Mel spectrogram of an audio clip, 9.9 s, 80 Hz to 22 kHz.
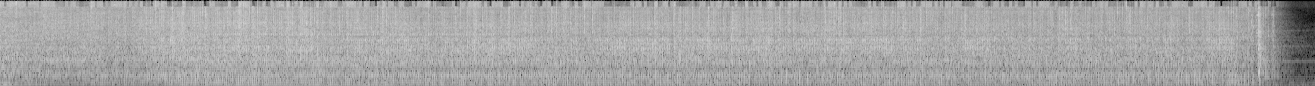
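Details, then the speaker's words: Ryobi RY251PH two-stroke trimmer power head that stalled when throttle released, after replacing the carburetor and two fuel hoses: high, buzzy note holding steady about nine seconds without stumbling or cutting out; running healthy, repair successful. "it's running yay it's not shutting off thumb up"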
